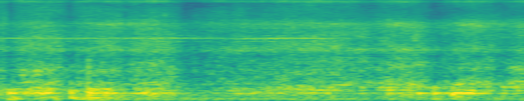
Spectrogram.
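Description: A duster rubbing writing off a classroom board, giving a few scratchy back-and-forth scrubbing strokes that start and stop, fairly close, with no talking.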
